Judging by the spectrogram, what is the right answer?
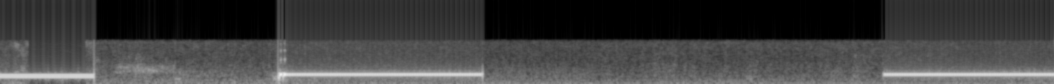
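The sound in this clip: Telephone ringback tone during a call transfer: a steady, narrowband electronic tone sounds in three long stretches separated by quiet gaps, with a sharp click where the second one starts.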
